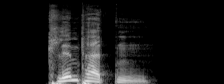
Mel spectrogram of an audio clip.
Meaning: inflection of klimpern: 1. first/third-person plural preterite 2. first/third-person plural subjunctive II
- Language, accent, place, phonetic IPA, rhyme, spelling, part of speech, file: German, Germany, Berlin, [ˈklɪmpɐtn̩], -ɪmpɐtn̩, klimperten, verb, De-klimperten.ogg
